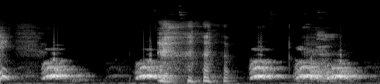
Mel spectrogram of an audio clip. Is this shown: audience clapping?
no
